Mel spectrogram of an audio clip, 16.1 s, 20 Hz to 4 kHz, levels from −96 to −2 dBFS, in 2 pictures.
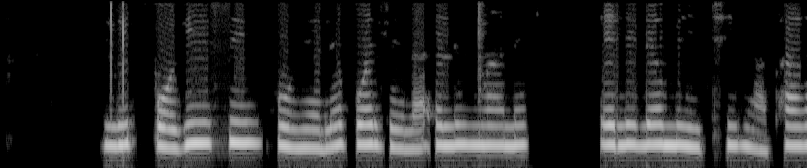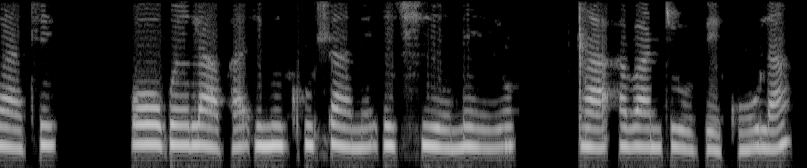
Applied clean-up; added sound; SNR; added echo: none; none; none; none.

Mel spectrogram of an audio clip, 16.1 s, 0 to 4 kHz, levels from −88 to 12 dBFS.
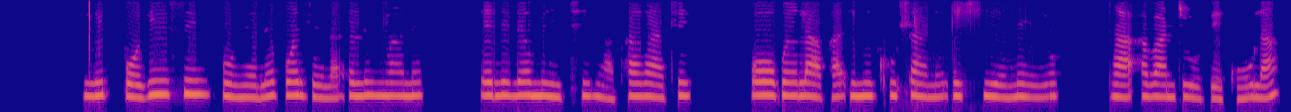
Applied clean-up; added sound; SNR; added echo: neural mask model DeepFilterNet 3.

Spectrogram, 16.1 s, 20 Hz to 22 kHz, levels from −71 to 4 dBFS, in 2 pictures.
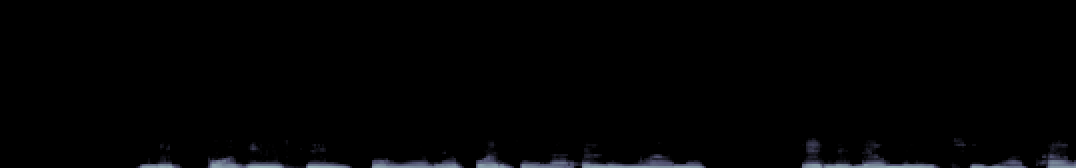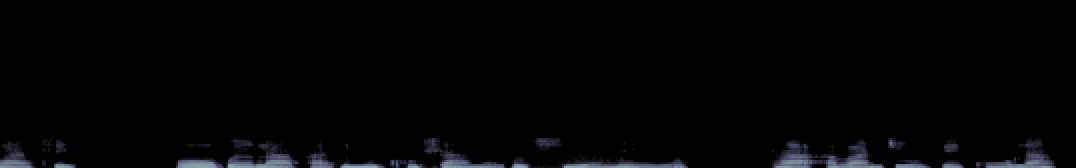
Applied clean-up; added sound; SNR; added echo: neural separator model SepFormer DNS4.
